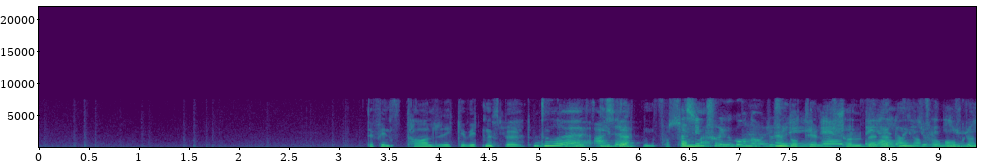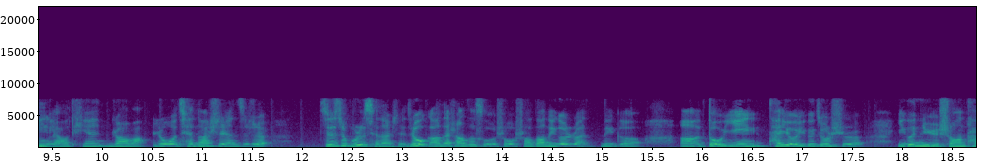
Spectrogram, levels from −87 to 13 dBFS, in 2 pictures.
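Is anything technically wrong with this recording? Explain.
No, this speech carries no technical faults: it has the ordinary character of call microphone processing, with the lowest bass trimmed by the usual high-pass filter and no content above 8 kHz, which is expected for that path.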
